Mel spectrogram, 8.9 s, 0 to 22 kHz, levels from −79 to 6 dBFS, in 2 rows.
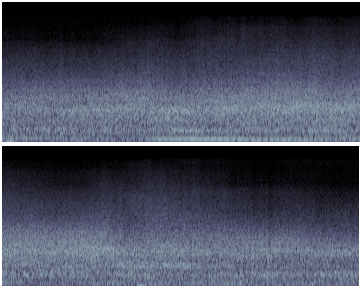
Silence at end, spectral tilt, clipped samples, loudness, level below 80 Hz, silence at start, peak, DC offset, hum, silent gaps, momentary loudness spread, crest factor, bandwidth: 0 s; -4.5 dB/octave; under 0.1%; -24 LUFS; -36 dBFS; 0 s; -12 dBFS; 0.2%; none; none; 4 LU; 14 dB; 16 kHz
